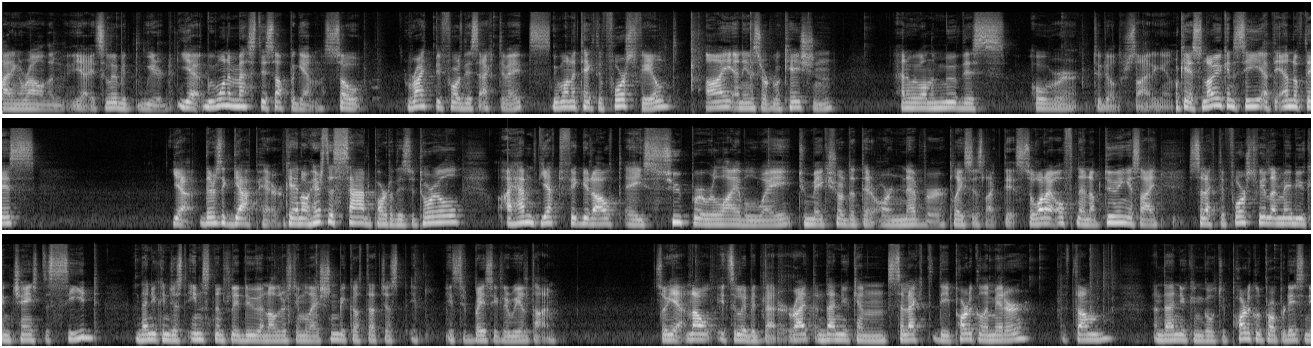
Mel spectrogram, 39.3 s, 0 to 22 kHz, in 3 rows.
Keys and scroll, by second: 1.7 space, 3.6 space, 5.4 g, 6.8 i, 11.3 g, 11.7 space, 12.4 alt+shift+z, 14.8 space, 15.9 space, 17.5 space, 20.7 space, 28.9 Tab, 29.0 Tab, 29.3 space, 32.7 space, 33.1 alt+shift+z, 33.8 alt+shift+z, 37.0 Tab, 37.2 Tab.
